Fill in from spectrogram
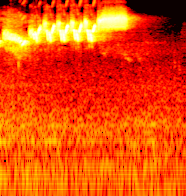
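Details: A single close Cerulean warbler song with a clean start. Slurred notes lead into a rapid string of wavering buzzy notes that climb and end in a high, hissing buzz, all within about one and a half seconds.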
